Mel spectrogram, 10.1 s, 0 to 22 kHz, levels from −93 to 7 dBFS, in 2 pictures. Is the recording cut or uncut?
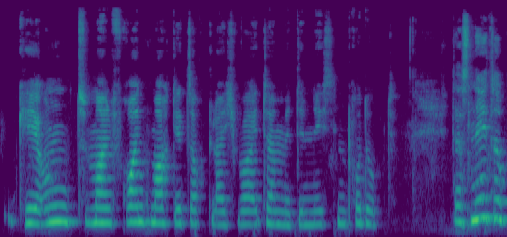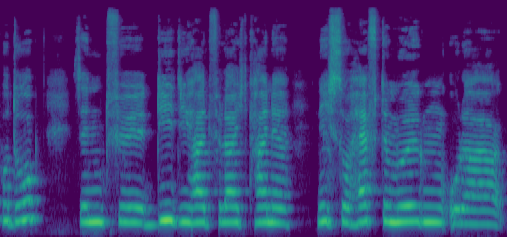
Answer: uncut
